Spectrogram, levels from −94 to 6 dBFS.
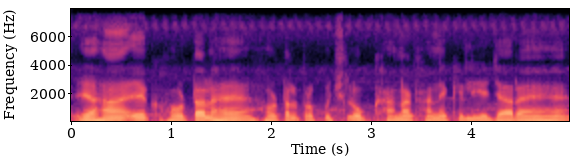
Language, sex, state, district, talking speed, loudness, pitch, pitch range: Hindi, male, Bihar, Kaimur, 180 wpm, -16 LUFS, 155 Hz, 150-165 Hz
